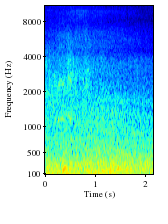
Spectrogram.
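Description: Steady outdoor ambience of wind on the microphone and the rush of surf, heaviest in the low end.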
